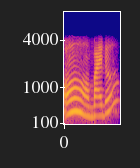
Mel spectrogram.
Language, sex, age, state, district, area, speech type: Assamese, female, 30-45, Assam, Majuli, urban, conversation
